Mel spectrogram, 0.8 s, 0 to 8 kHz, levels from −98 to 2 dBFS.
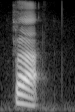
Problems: none marked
